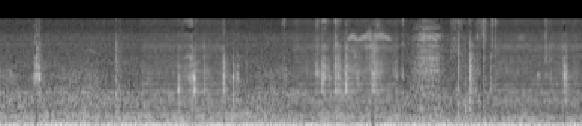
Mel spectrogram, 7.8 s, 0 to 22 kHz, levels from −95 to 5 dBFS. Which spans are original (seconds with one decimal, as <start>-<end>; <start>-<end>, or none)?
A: 0.0-1.9; 3.0-3.9; 5.3-6.6

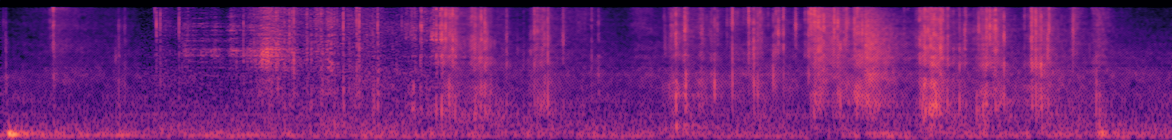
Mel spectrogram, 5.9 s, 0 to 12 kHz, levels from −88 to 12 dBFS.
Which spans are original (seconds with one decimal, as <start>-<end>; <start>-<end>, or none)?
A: 0.7-2.2

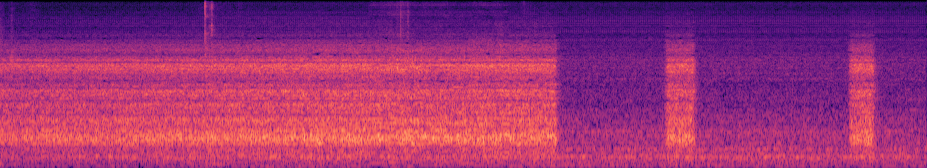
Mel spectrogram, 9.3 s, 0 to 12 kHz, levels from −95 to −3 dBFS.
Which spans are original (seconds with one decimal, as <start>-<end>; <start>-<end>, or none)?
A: 0.0-3.7; 5.1-9.3

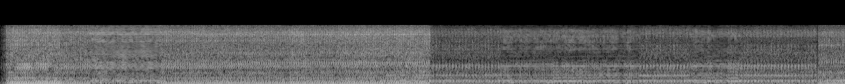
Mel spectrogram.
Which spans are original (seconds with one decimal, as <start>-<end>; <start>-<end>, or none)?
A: 0.0-0.9; 1.6-5.0; 6.4-6.9; 7.4-8.5

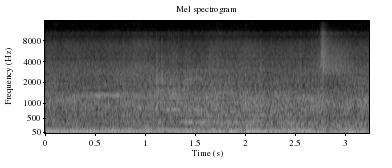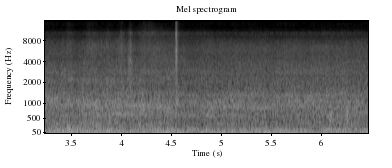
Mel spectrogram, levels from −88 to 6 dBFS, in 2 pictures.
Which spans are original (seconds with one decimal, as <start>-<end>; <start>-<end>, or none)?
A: none

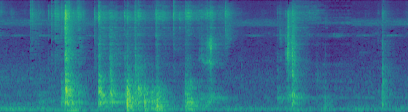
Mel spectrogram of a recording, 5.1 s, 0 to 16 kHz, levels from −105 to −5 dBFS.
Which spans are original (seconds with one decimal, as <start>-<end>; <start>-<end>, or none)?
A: 0.0-1.2; 2.8-3.7; 4.4-5.1

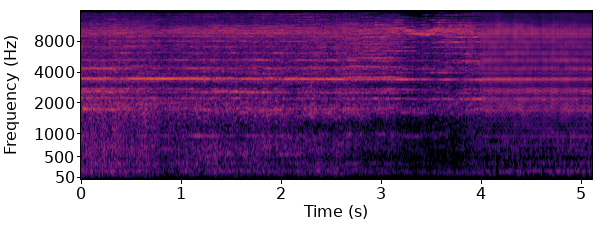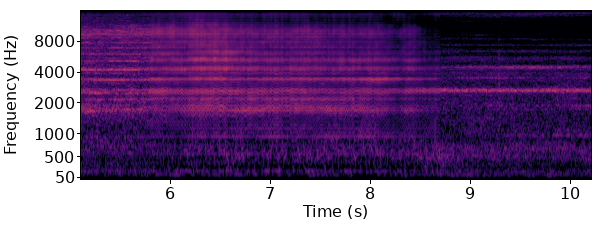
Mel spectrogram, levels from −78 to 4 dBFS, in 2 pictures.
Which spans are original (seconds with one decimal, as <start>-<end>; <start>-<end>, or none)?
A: 0.0-4.0; 5.1-5.8; 8.7-10.2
